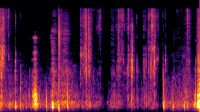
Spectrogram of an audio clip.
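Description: Faint, scattered small clicks and short rustles of close handling noise, irregular and with brief gaps between them.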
